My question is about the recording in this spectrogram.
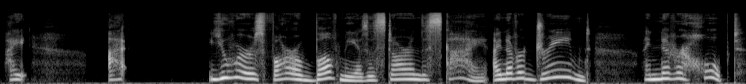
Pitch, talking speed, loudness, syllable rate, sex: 240 Hz, 130 wpm, -17 LUFS, 5.4 syllables/s, female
